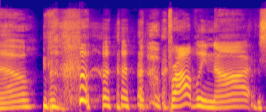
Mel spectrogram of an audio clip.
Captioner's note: both laughing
